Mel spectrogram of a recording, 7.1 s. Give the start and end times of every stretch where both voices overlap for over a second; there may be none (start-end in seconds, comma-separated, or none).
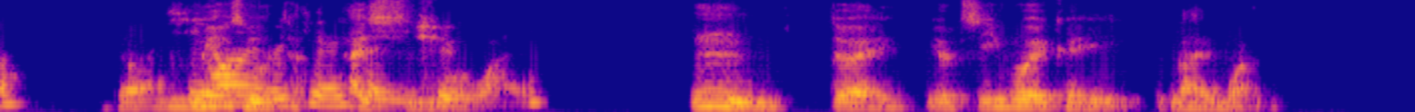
0.8-2.4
